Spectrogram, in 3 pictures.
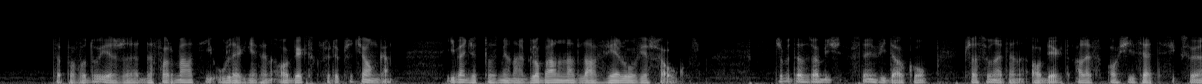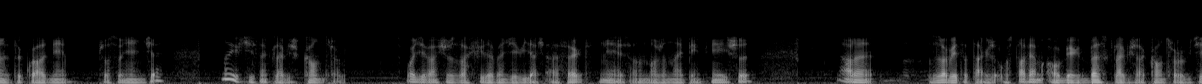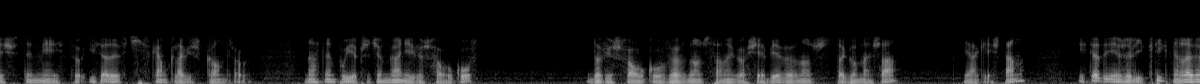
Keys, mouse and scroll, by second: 9.5 g.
